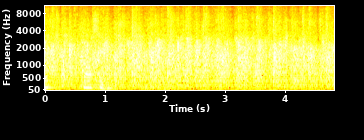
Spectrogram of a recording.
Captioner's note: applause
